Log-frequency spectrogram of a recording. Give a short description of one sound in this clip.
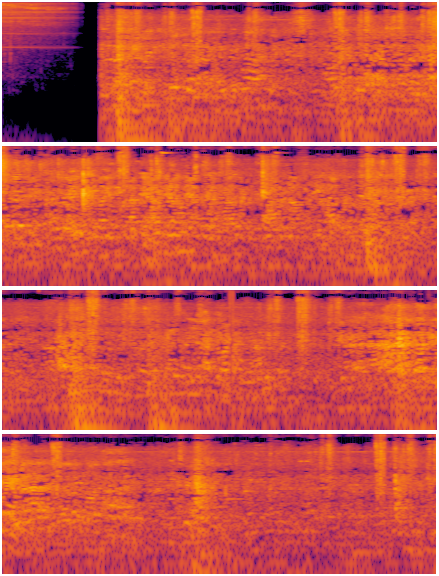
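A crowd murmurs quietly in a room.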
